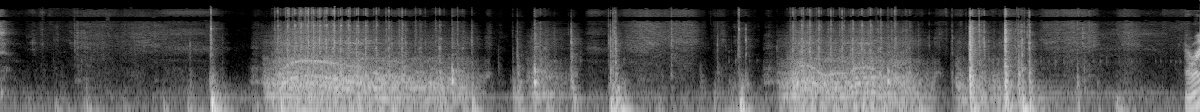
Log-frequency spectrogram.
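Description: Domestic sewing machine stitching a fabric tab onto a terry towel in two runs of about two seconds each, with a few sharp clicks between them.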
